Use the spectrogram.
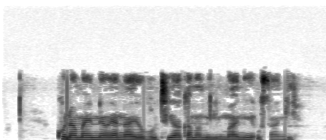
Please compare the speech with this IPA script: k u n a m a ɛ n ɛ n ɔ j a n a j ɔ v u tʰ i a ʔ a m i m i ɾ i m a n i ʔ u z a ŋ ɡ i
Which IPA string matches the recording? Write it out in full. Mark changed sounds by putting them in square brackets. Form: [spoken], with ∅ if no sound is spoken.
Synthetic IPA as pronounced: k u n a m a ɛ n ɛ [∅] ɔ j a n a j ɔ v u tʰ i a [k] a m [a] m i [l] i m a n i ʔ u [s] a ŋ ɡ i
